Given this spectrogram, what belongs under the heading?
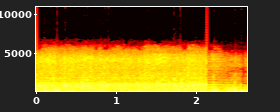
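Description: An express passenger train on the Shalimar to Puri route running loud and close, a dense continuous roar of wheels and carriages with rhythmic rattling throughout.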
